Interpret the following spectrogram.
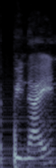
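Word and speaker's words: benign: और क्या होती है यहाँ पर बिनाइन होती है, इसको जी साइलेंट रहता है, तो बिनाइन, और उसके बाद क्या, मैलिग्नेंट होती है।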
